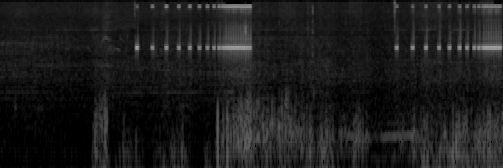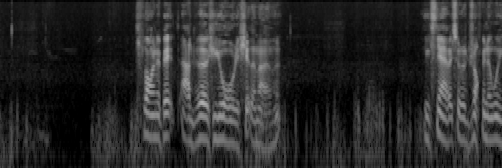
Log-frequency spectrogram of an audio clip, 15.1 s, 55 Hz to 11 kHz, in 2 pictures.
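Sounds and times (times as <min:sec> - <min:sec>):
electronic beeper short beeps: 0:02.0 - 0:03.8, 0:05.9 - 0:07.6
low uneven rumble: 0:03.8 - 0:10.6.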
